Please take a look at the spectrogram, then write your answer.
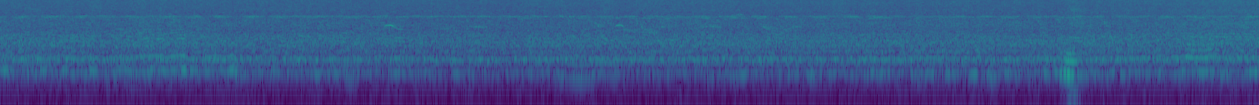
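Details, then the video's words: Steady swarm of bees humming in a dense drone, one brief soft knock near the end over the continuous buzzing. "bees therapy relaxing natural buzzing sound"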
